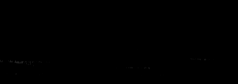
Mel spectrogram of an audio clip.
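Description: Near silence: faint background of the arena's room tone.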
